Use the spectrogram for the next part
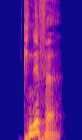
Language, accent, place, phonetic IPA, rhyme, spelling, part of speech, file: German, Germany, Berlin, [ˈknɪfə], -ɪfə, kniffe, verb, De-kniffe.ogg
- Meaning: first/third-person singular subjunctive II of kneifen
